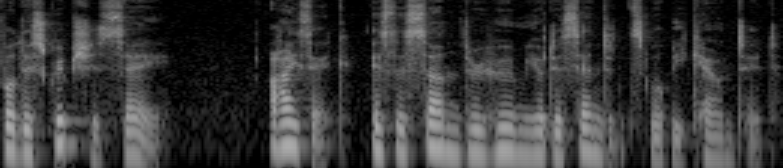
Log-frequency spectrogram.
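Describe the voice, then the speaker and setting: In a very clean recording with a silent background, a woman talks at a fairly slow pace. Her tone is dark and mellow and her pitch fairly low. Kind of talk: audio Bible reading, scripture narration.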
